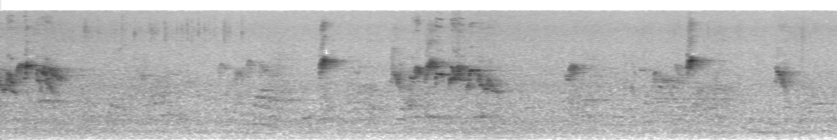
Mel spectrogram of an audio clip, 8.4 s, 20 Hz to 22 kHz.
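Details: Decoy red-whiskered bulbul at a trapping site, 5 October 2018, singing to attract wild bulbuls; scattered short warbled phrases with long gaps between them, faint background hiss.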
